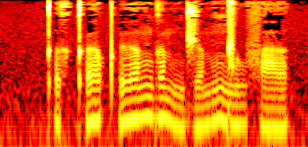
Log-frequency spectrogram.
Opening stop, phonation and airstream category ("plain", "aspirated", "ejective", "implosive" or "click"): ejective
